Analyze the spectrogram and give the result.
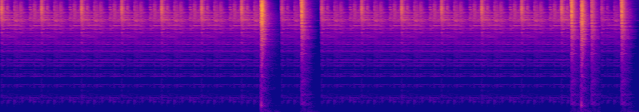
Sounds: Cymbal, Music, Percussion, Hi-hat, Musical instrument

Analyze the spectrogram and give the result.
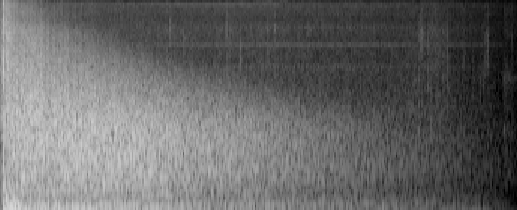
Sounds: Explosion

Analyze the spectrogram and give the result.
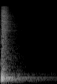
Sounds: Musical instrument, Music, Percussion, Drum, Snare drum

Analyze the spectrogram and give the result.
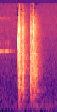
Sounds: Mechanisms, Camera

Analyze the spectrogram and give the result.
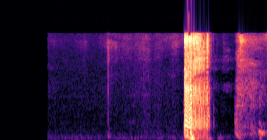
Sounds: Fart

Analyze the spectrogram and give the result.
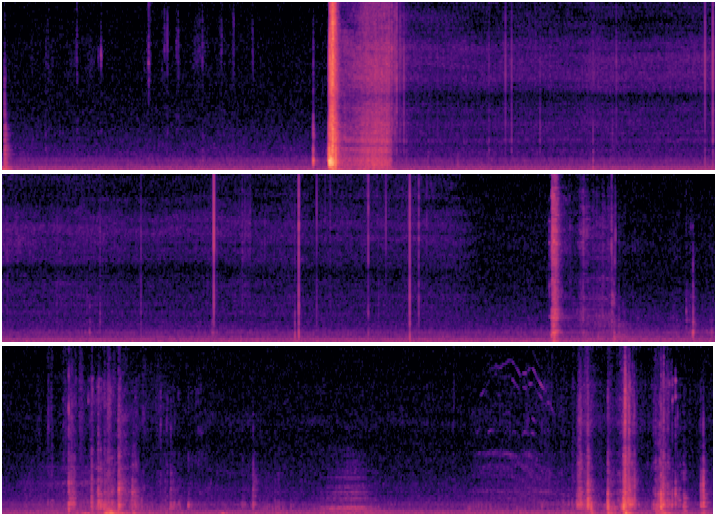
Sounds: Fire

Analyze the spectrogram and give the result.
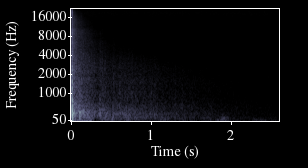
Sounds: Fireworks, Explosion

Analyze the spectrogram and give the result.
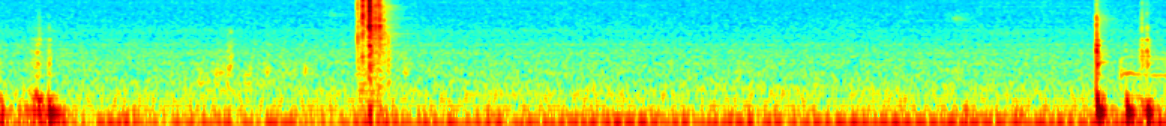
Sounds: Camera, Mechanisms

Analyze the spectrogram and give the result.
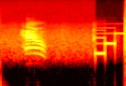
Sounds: Human voice, Male speech, Speech

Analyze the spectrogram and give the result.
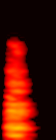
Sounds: Respiratory sounds, Breathing, Gasp

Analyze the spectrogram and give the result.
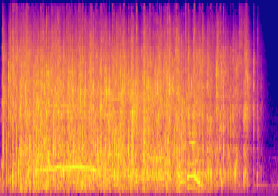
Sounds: Cheering, Crowd, Human group actions, Applause

